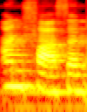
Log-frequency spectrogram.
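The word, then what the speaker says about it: unfasten: तो अनडू करना अनफासन। अब देखिए इसको फास्ट मत पढ़िएगा। यहां पे टी साइलेंट है। अनफासन।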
